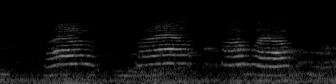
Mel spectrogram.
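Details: A cat making funny sounds: three harmonic meows, each about half a second long, the last two run close together, over a quiet indoor background.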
